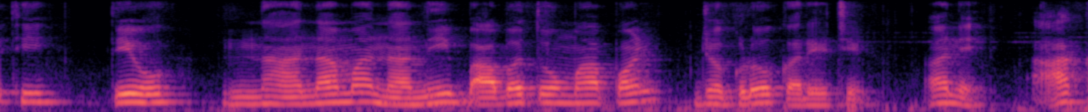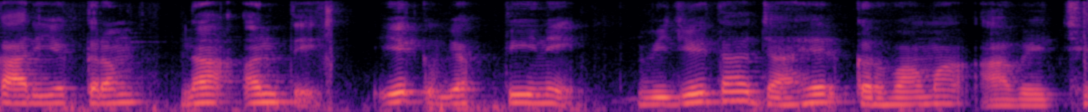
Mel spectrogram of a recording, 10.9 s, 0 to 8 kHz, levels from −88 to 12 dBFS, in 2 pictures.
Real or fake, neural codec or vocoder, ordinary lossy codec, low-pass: real; none; none; none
